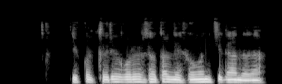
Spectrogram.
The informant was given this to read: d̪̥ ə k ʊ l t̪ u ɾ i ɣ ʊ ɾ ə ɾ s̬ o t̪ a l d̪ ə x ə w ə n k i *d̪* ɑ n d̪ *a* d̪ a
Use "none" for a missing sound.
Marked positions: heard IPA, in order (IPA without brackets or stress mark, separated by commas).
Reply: d̪, a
